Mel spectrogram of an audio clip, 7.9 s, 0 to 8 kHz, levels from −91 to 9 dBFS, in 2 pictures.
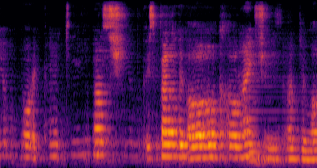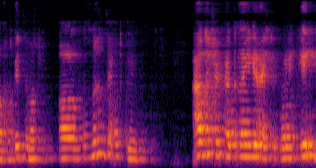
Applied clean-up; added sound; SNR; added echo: neural mask model DeepFilterNet 3.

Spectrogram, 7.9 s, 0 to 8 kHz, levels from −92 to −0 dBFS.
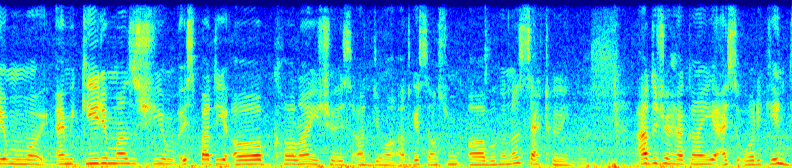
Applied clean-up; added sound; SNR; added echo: none; none; none; none.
